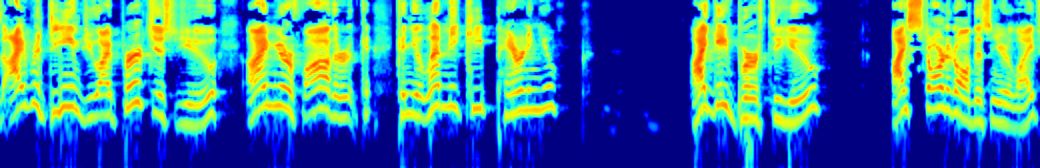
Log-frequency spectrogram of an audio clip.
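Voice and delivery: high, loud fatherly appeal; preaching as God. Acted. God as a father asking to keep parenting, high and loud.

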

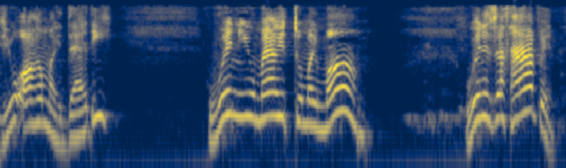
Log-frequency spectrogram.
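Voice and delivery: scoffing, disbelieving questions, pitched high; mocking the prayer. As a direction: sneer at calling God daddy. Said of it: "mocking this prayer".

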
